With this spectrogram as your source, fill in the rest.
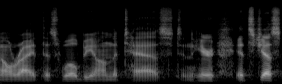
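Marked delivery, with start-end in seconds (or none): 0.0-1.8 flat, disinterested, deep, soft lecturing monotone drone. Voicing Shin Fukuhara, a principal turned narrator: very deep monotone voice. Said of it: "it's just very deep, saying".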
